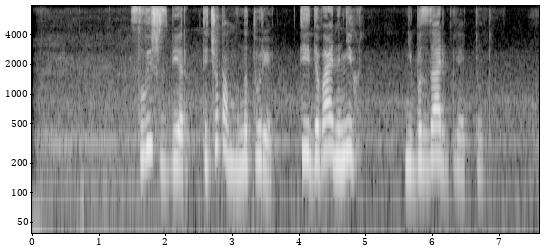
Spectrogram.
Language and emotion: Russian, angry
